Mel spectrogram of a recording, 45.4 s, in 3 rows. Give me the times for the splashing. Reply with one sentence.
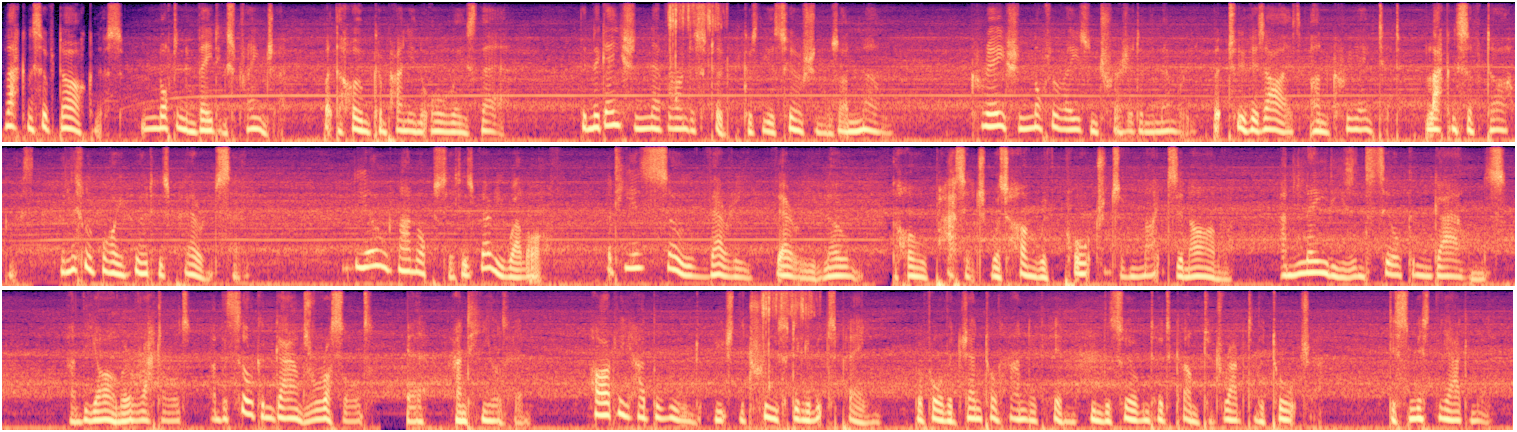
The splashing can be heard from 6.7 to 7.2 s and from 37.9 to 38.5 s.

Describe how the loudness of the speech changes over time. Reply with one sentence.
The loudness of the speech stays about the same.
